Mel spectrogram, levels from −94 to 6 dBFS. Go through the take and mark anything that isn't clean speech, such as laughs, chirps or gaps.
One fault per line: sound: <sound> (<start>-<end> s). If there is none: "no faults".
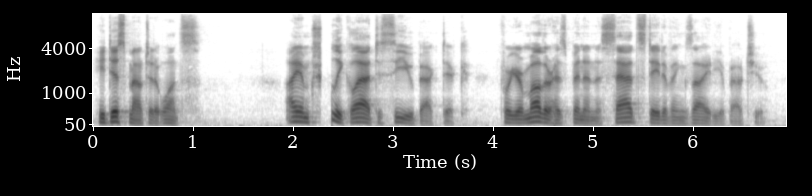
sound: dropout (2.3-2.4 s)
